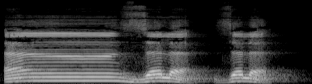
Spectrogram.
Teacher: Şuradaki uzun eliften bilebilirsiniz enzele dediğimizde şurada ihfa harfi var arada sakin nun ihfa harfine uğradığı için burada ihfa yapıyoruz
